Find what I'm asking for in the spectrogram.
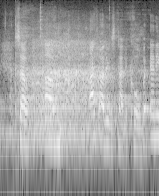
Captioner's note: audience laughing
